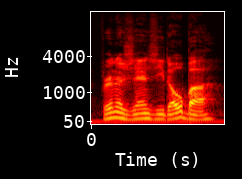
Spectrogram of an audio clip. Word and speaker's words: Virna Jandiroba: Co-main event, Virna Jandiroba.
